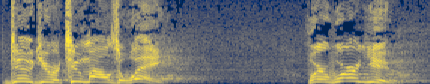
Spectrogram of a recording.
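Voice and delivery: high-pitched exasperated complaint; acted exasperation. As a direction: protest like a let-down friend. Acted reproach at Jesus for delay.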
